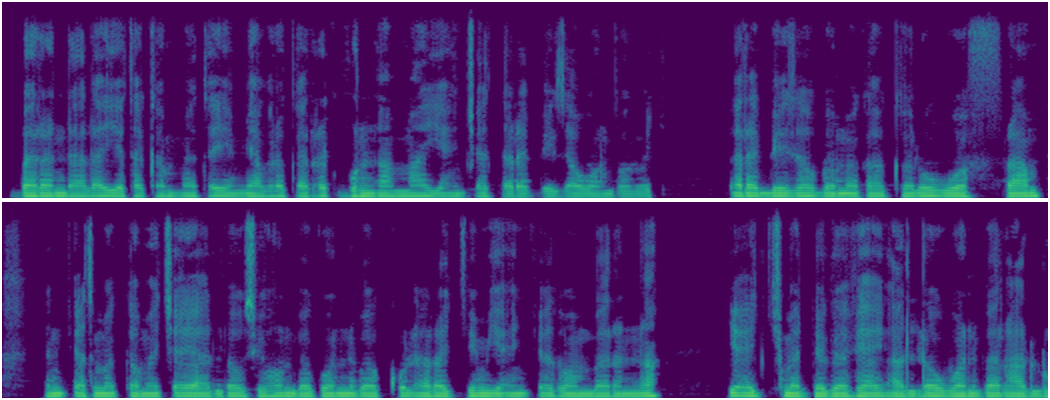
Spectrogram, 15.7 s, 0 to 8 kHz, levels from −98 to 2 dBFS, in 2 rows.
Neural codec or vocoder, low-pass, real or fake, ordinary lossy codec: none; 7.2 kHz; real; Opus, 64 kbps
